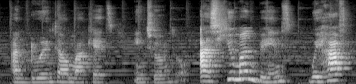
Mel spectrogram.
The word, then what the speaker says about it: Toronto: you are a local person, you probably say Toronto, which is the ideal pronunciation. But for the sake of this video, I'll be referring to it as Toronto, which is the most popular pronunciation.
